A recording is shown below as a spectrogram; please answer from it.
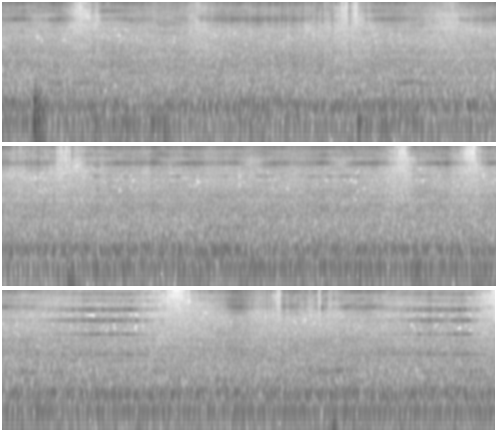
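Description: Bare fingertips dig into and rub through a pile of tiny pink and lilac sugar nonpareil bead sprinkles in a red bowl, stirring and scratching the loose beads against each other and the bowl. The result is a steady, soft, gritty rustling with a bright, hissy sparkle over a faint low hum.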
